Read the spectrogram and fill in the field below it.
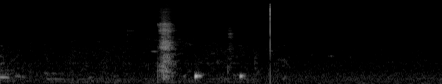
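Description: At 2.70 s, an uninitialised buffer was sent to the output before any audio had been written into it, so whatever stale values sat in that memory were played out as if they were samples. The result is a tiny, loud crack, only about 0.73 ms long, which fits a 32-sample buffer. Against the surrounding speech it registers as a sharp click or tick rather than a sustained noise.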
